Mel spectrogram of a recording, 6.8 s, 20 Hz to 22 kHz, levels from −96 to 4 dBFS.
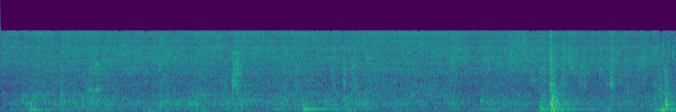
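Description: From start to finish, the audio appears to have passed through a starved transform codec, likely Dolby Digital compression, at a rate low enough to fit roughly 40 kbps. With too few bits, the encoder gives up the top of the band and leaves many frequency lines without real detail, so the decoder fills them with noise. Nothing remains above 6.9 kHz, leaving the everyday sounds dull, and the heavy damage adds a rough, fluttering grain around tonal parts.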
